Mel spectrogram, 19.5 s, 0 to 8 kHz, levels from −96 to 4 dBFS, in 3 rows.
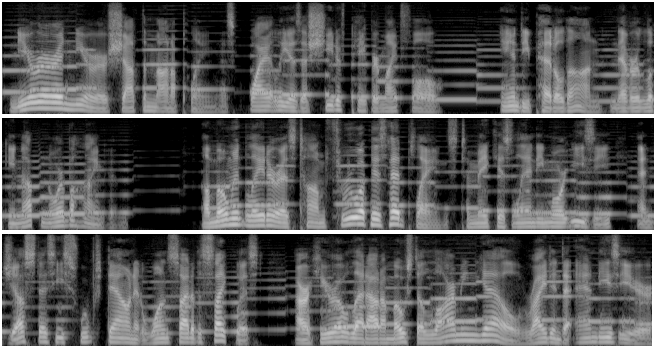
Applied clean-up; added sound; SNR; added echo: neural mask model RNNoise.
